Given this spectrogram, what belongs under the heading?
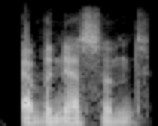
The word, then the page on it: evanescent: American English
